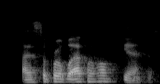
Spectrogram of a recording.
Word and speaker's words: isopropyl: It's IP, I think they call it an IPAC, but it's isopropyl alcohol. Yeah, that's how you pronounce it.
